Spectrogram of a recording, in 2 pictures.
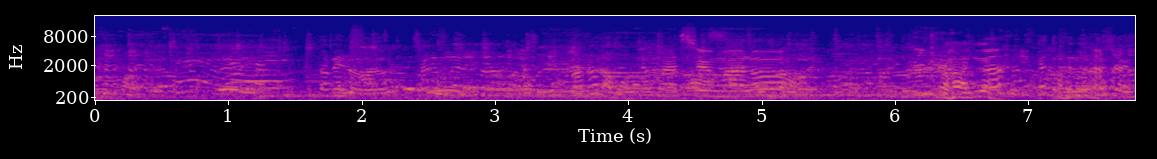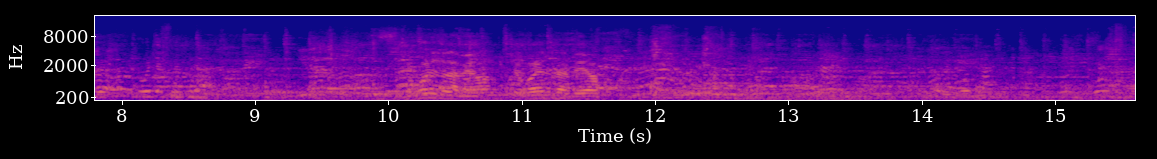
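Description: Several adults talk and laugh nearby with animation.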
